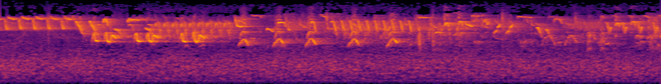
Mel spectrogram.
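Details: Song thrush singing in the background at Stodmarsh Nature Reserve, Kent, UK, while a Little Owl falls asleep; dense run of sharp, high, rapidly repeated notes in clustered phrases, with other birdsong overlapping throughout.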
